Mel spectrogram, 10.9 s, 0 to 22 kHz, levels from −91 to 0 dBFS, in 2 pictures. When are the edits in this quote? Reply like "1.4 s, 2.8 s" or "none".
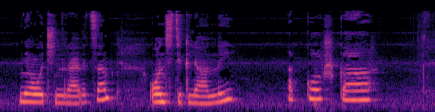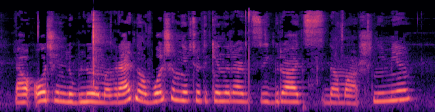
3.7 s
